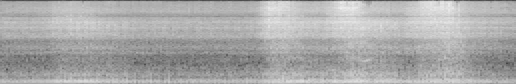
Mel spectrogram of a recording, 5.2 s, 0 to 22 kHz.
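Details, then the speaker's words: 1969 Thunderbird 460 big-block, not driven, now firing on all eight after last plug reconnected; engine climbs in two long hard rev surges while car barely moves; suspected low transmission fluid or needs warming, unconfirmed. "sounds like fluid if it's taking a lot of RPM to move it"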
